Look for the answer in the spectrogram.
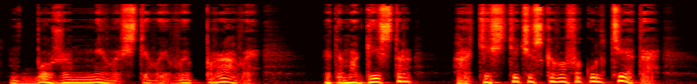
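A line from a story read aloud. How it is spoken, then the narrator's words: Muttering. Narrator (Russian): пробормотал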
